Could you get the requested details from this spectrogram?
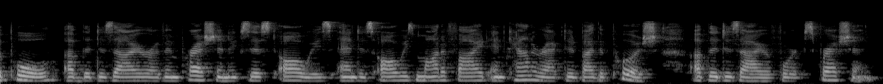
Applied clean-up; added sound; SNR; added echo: none; none; none; none.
